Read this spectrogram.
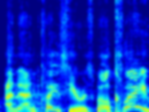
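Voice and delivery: ordinary delivery

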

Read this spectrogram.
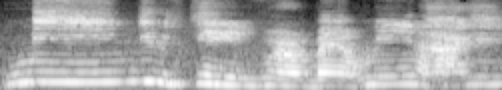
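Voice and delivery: mock San Francisco guy. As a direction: drawl it out high and slow. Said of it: "a guy from San Francisco who's like".

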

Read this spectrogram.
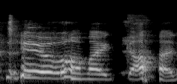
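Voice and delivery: cracking up at the silly moment, high and breathless; laughing. Real, not acted. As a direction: lose it completely. Both cracking up.

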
